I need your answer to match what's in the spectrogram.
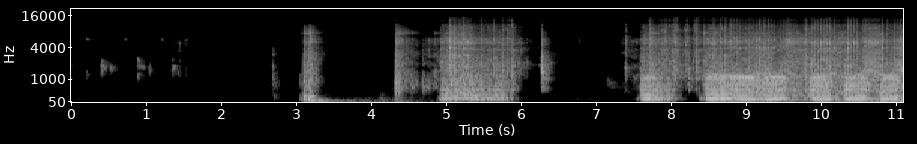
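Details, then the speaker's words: Husqvarna 128L string trimmer, won't start complaint, not fixable by carb adjustment; pull-start bursts then rough burbling surging run, flooding and running rich with fuel from muffler; burnt hole suspected. "I actually dried everything uh trying to get the the fuel out and it just keeps flooding"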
